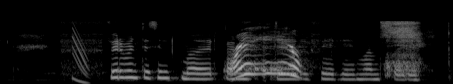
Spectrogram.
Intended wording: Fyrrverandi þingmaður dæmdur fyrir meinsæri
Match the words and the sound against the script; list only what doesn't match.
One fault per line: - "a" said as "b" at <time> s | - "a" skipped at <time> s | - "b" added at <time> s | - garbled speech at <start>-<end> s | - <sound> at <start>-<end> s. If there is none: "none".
- chirp at 0.7-0.9 s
